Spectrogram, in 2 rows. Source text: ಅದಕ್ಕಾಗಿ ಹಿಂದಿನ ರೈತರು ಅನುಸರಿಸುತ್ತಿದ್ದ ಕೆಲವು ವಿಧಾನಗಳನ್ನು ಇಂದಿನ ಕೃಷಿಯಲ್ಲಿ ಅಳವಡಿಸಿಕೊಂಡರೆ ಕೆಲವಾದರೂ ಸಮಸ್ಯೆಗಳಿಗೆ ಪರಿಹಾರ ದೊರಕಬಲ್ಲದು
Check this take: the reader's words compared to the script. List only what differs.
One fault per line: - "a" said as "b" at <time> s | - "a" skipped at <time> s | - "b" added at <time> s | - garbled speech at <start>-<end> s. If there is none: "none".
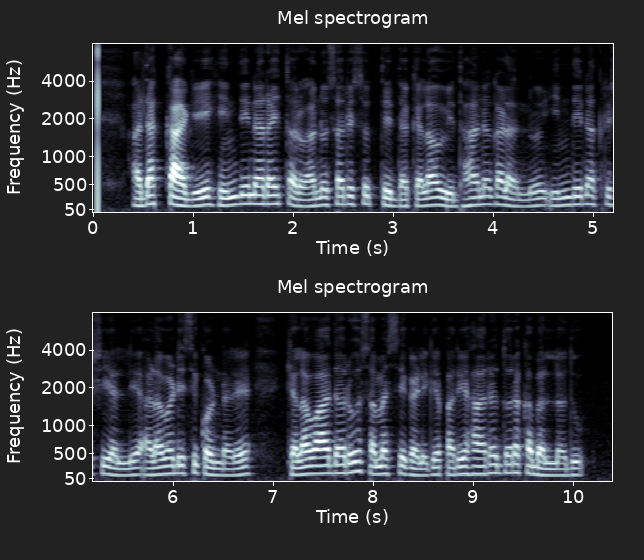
none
